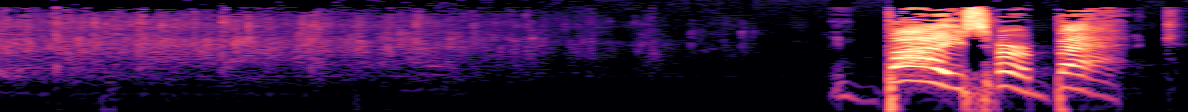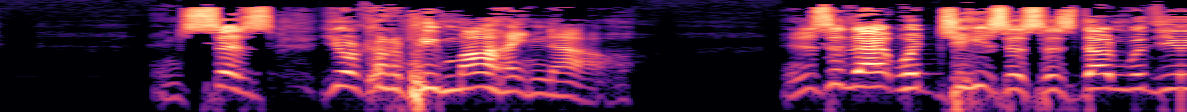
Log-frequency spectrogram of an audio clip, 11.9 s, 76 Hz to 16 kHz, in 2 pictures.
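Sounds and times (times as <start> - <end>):
audience clapping hands in praise: 0.0 - 4.0
speech: 4.2 - 5.7, 6.9 - 9.1, 9.9 - 11.8.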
